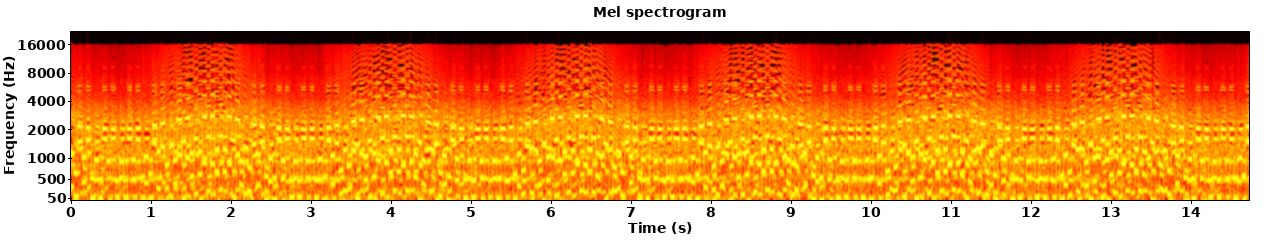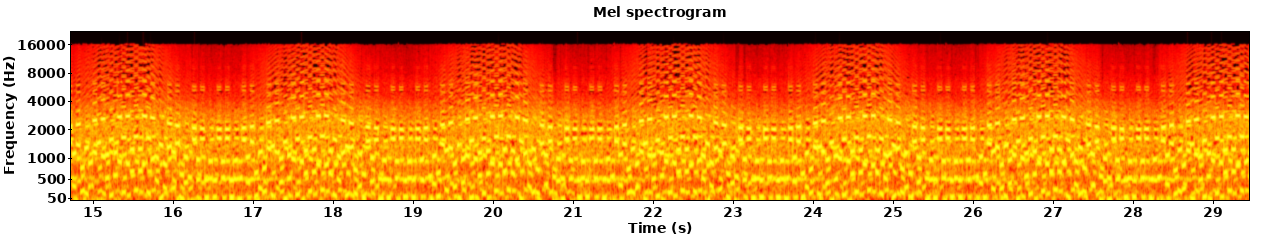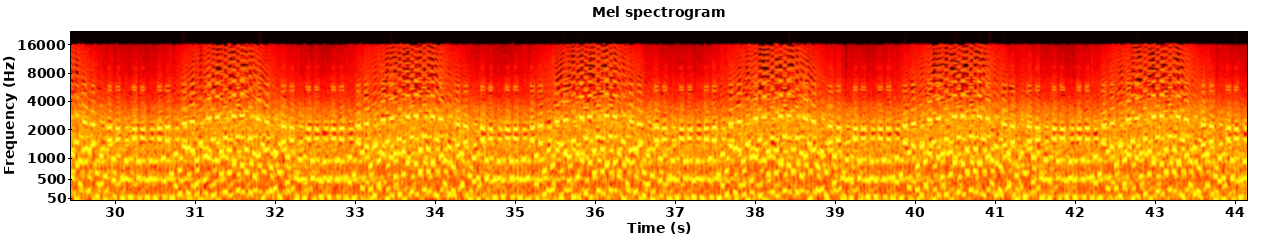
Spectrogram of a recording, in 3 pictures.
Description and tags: Repetitive echoey drone or loop of a triangle oscillator as a modulation source and a sine wave signal as the carrier source. The sources are being controlled by low frequency oscillators.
